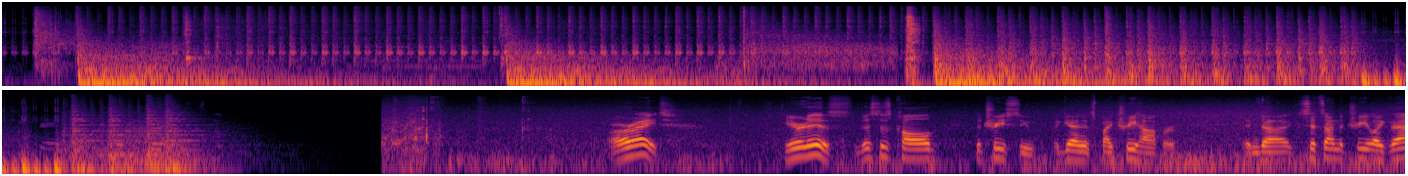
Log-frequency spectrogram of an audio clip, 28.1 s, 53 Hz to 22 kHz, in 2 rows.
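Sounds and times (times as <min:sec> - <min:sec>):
sharp crack: 0:00.0 - 0:03.5, 0:04.9 - 0:10.5
driving montage music: 0:00.0 - 0:16.5
heavy booming hits: 0:07.3 - 0:14.8.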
